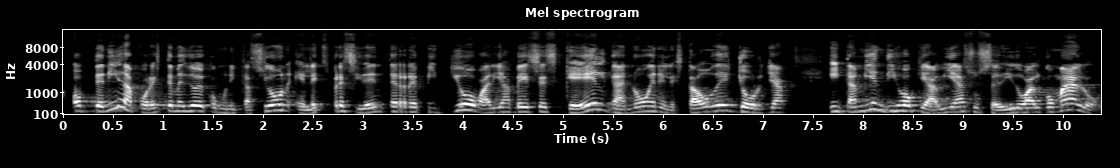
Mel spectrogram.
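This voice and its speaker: A man's voice: fairly high pitch, bright, forceful tone. A man giving news commentary as a host, explaining things and addressing viewers directly.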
